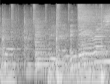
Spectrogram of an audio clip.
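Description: Live reggae band playing: keyboard, electric guitar and drums, with a brief dip in loudness shortly after the start.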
